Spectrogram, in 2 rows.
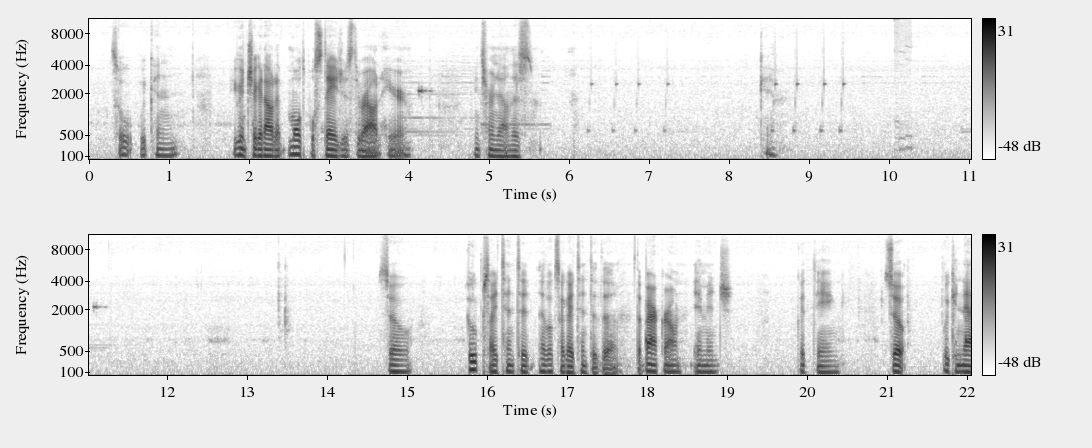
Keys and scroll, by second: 13.4 Escape, 21.1 Right, 21.7 Right.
